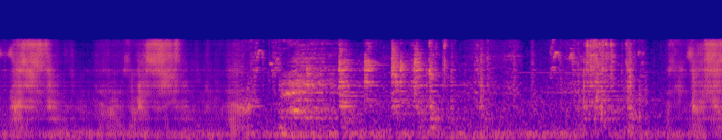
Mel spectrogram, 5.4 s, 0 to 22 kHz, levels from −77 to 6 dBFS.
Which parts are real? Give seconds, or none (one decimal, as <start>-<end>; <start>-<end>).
1.8-5.0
